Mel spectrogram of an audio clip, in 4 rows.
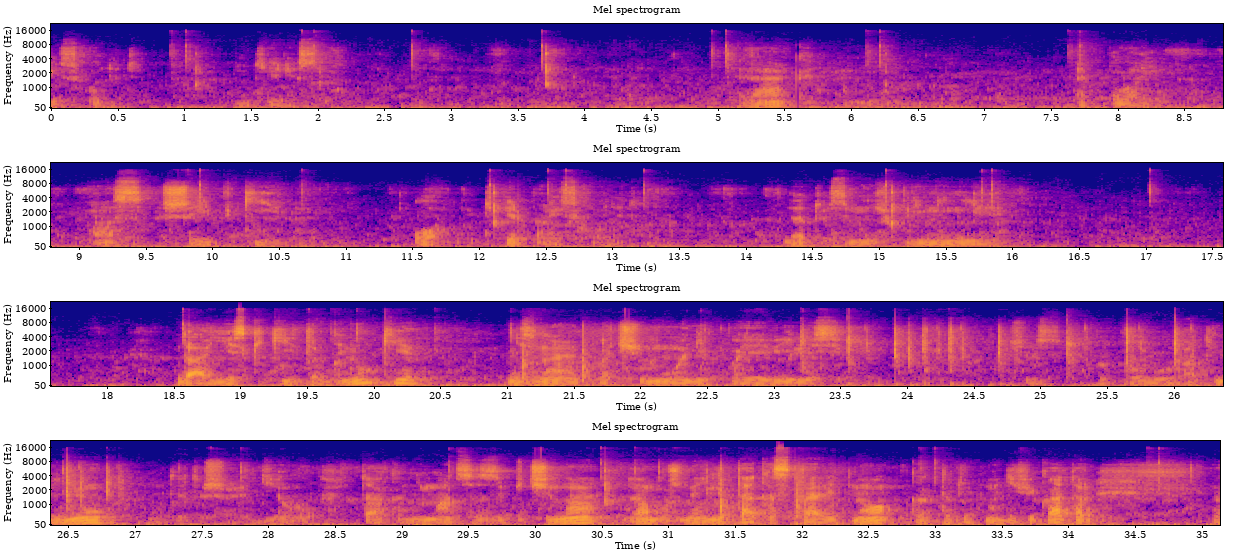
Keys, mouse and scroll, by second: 0.9 click, 1.9 click, 2.7-3.7 drag, 6.2-7.7 drag, 9.8 click, 10.6-12.0 drag, 12.5 click, 13.2-15.0 drag, 15.7 click, 17.1-18.5 drag, 19.6 middle click, 20.4 middle click, 21.9 ctrl+z, 22.4 ctrl+z, 23.2 ctrl+z, 23.5 ctrl+z, 23.9 ctrl+z, 24.2 ctrl+z, 24.4 ctrl+z, 24.7 ctrl+z, 25.2 ctrl+z, 25.7 ctrl+z, 26.0 ctrl+z, 26.5 ctrl+z, 26.9 ctrl+z, 27.5 middle click, 29.3-30.5 drag, 30.7 middle click, 34.6-35.1 drag.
